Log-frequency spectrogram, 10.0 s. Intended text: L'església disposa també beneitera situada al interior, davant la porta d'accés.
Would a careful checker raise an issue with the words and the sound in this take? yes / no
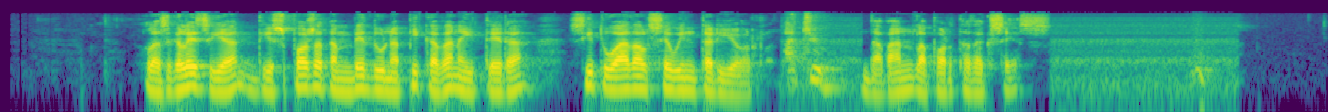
yes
